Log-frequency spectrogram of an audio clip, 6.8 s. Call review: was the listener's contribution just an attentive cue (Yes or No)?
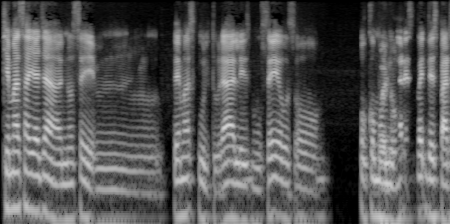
Yes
